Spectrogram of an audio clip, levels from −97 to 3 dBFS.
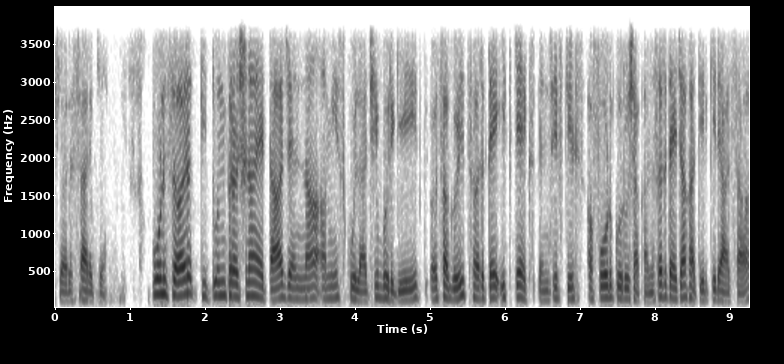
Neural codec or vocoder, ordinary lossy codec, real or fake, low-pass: none; none; real; 3.6 kHz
